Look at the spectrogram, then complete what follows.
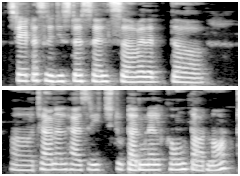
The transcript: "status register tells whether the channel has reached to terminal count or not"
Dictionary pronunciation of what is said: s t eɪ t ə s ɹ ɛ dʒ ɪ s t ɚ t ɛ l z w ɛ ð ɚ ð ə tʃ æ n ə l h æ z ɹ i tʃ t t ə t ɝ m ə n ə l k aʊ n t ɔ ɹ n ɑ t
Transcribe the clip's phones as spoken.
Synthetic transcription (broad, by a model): s t eɪ t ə s ɹ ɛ dʒ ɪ s t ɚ s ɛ l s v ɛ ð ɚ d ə tʃ æ n ə l h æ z ɹ i tʃ t t ə t m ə n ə l k aʊ n t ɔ ɹ n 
